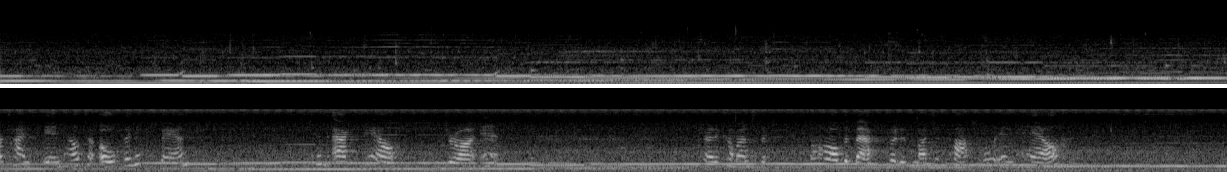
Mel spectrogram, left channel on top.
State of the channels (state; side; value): normal; both; correlation 0.35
